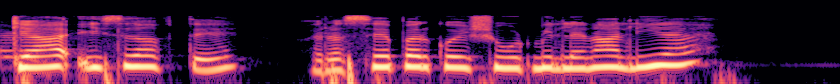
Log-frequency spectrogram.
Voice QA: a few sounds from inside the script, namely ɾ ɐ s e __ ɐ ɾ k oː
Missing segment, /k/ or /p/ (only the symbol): p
